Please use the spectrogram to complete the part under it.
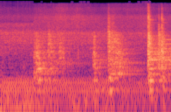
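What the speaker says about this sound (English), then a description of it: "I wanted to stir this up a little bit" A spatula stirs food sizzling in a pan at a campground, four or so scraping strokes in an uneven rhythm over a continuous close frying hiss, with no talking.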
